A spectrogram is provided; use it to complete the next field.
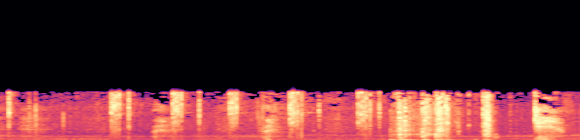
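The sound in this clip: Ratchet wrench clicking as it works on a car hose clamp on a freezing morning: short bursts of sharp mechanical ratcheting clicks, growing louder and denser toward the end.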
